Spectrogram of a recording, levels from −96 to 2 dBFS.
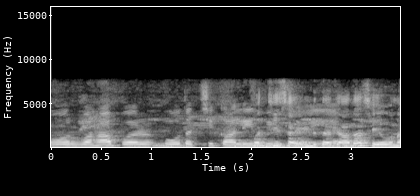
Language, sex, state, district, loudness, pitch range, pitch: Hindi, female, Haryana, Jhajjar, -15 LUFS, 200-220 Hz, 210 Hz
